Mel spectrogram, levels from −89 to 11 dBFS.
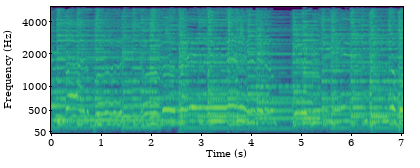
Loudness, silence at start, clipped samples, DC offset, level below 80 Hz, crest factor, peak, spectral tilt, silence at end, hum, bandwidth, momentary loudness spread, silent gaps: -12 LUFS; 0 s; under 0.1%; under 0.1%; -52 dBFS; 12 dB; 0 dBFS; -5 dB/octave; 0 s; none; 5.4 kHz; 3 LU; none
